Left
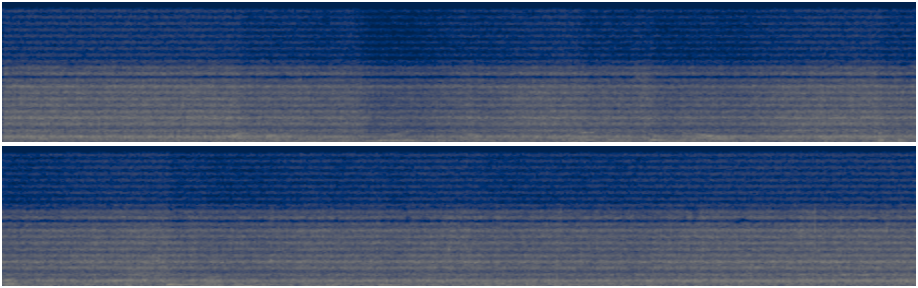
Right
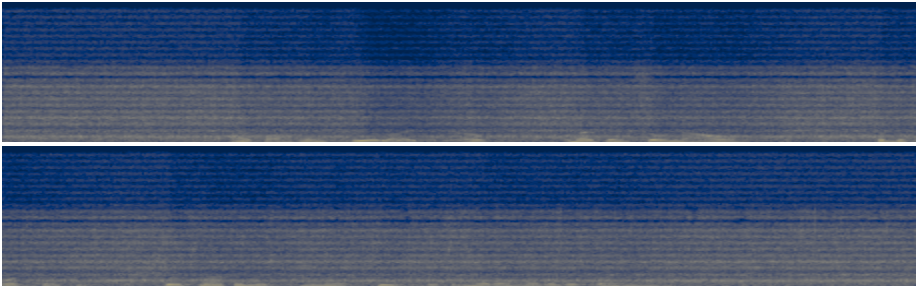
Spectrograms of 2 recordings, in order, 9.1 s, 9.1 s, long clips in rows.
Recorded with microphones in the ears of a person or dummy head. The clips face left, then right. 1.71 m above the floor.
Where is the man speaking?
35° right (ahead or behind), 2.5 m; by 8.0 s 55° right (ahead or behind), 2.5 m.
